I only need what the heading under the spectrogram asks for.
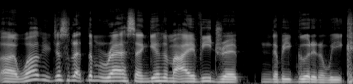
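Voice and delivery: ordinary talk

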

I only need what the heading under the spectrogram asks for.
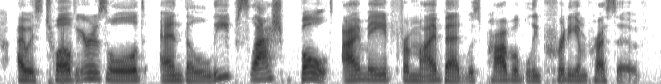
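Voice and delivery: ordinary talk

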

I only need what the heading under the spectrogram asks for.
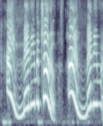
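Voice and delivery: squeaky cartoon mouse voice. Speaker pictures a ballplayer skipping around the infield throwing balls: Mighty Mouse voice. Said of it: "Mighty Mouse voice".

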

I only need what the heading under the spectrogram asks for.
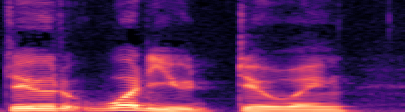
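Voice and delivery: normal talking voice

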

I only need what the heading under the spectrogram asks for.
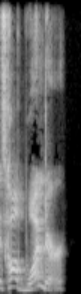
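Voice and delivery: put-on, fed-up, exasperated screaming. Retelling what the speaker screamed at a man, retelling a scream. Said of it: "I screamed at him".

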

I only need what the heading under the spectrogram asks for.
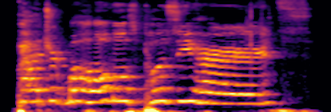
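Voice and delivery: very loud, very high, slow, drawn-out screaming. Retelling a guy running down the street: imitating him screaming.

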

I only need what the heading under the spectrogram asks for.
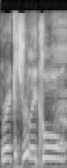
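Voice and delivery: very high cartoon voice, pitch pushed way up. Joining in after praising the Morty voice, addressing Rick; Morty voice. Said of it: "I like how you did that in the Morty voice".

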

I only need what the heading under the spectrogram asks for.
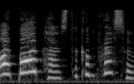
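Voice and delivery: put-on British accent, pitched very high. Imagining what Rey will say once she finds him, in Rey's British accent. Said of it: "can't wait to hear her British accent".

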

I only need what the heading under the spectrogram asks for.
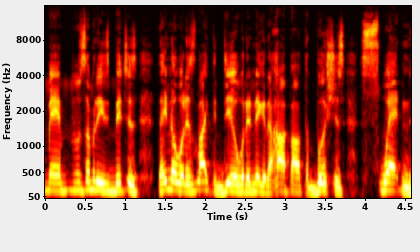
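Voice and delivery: usual speaking voice

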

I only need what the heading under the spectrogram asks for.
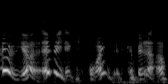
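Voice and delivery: very high, very loud frog puppet voice. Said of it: "her Johnny impression sounded just like Kermit".

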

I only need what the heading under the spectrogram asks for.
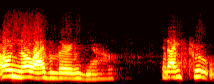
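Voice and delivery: weeping, tearful voice, through tears. Talking about someone who changed his mind: crying. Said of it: "Why are you crying?".

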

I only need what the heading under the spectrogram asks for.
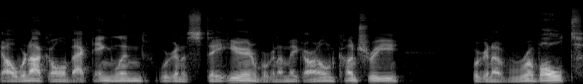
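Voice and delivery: normal talking voice

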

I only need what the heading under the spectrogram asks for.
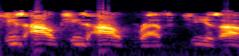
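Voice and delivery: ordinary delivery

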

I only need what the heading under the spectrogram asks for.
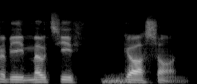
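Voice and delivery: English accent and pronunciation. Showing how the band name sounds said with an English accent. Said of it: "In an English accent".

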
